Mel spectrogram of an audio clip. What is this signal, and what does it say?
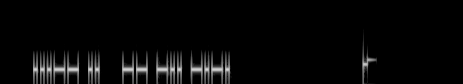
Morse code, heard as a keyed tone, about 36 wpm, 700 Hz. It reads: 3I MDC
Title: Winter Field Day Exchanges Encore 35wpm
